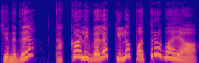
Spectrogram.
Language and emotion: Tamil, surprised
